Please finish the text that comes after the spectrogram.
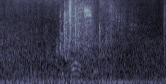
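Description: A deep, rumbling Repulsor spell blast from combat in Hogwarts Legacy, heard as a loud low boom with a brief brighter burst in the middle, mixed with a voice.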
